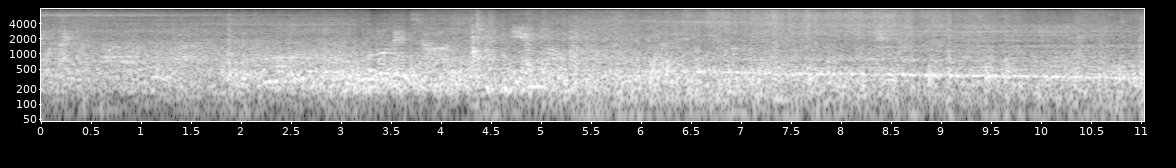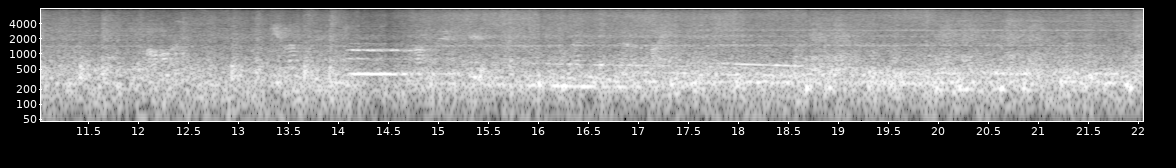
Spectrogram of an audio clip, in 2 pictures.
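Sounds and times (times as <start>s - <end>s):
train wheels rumbling on rail: 0.0s - 22.0s
clickety-clack over rail joints: 4.2s - 14.1s.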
